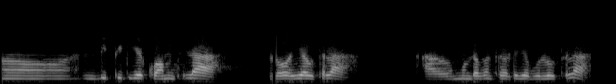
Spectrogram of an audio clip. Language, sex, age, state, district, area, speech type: Odia, male, 60+, Odisha, Angul, rural, conversation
